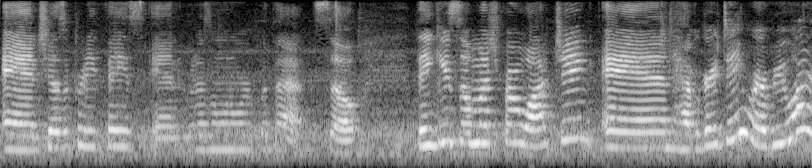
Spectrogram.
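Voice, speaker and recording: Animated and very fast, a woman with a Minnesotan accent talks at a high pitch with very wide pitch swings over noticeable background noise. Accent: Minnesotan, self-described as horrible. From US Midwest, Minnesota. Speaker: beauty YouTuber, makeup artist. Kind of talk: casual chat during makeup tutorial.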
